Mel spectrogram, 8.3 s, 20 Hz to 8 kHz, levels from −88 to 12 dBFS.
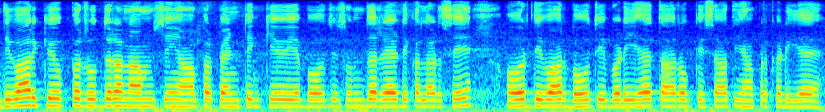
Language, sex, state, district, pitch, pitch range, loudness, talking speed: Hindi, male, Haryana, Charkhi Dadri, 180 Hz, 175-185 Hz, -17 LUFS, 225 wpm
